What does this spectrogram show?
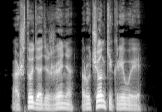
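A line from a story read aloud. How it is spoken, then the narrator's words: Father's gloomy bass. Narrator (Russian): отец хмуро пробасил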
